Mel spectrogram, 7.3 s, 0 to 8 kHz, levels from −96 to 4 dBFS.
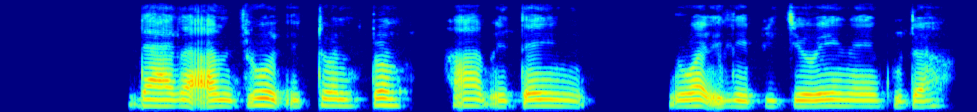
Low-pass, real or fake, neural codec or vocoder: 7.2 kHz; fake; codec, 16 kHz, 16 kbps, FunCodec, trained on Chinese and English, 50 frames a second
